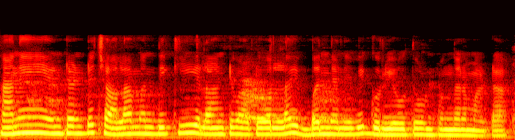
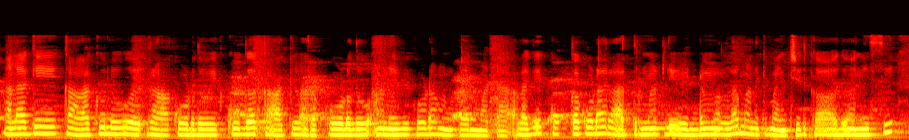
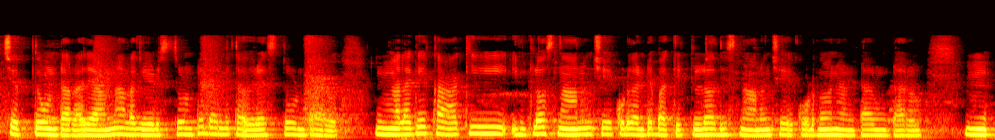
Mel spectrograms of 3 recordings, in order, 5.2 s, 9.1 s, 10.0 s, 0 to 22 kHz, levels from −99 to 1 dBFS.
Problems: background conversations at intervals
